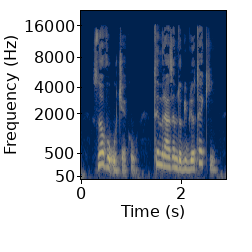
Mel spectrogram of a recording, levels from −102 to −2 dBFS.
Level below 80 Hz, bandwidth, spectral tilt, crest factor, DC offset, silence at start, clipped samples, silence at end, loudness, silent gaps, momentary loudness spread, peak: -74 dBFS; 16 kHz; -5 dB/octave; 16 dB; under 0.1%; 0.25 s; under 0.1%; 0.2 s; -36 LUFS; none; 17 LU; -22 dBFS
